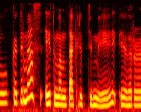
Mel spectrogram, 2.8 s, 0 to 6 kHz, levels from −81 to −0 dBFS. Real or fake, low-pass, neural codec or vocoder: fake; 5.4 kHz; codec, 16 kHz, 2 kbps, FunCodec, trained on LibriTTS, 25 frames a second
